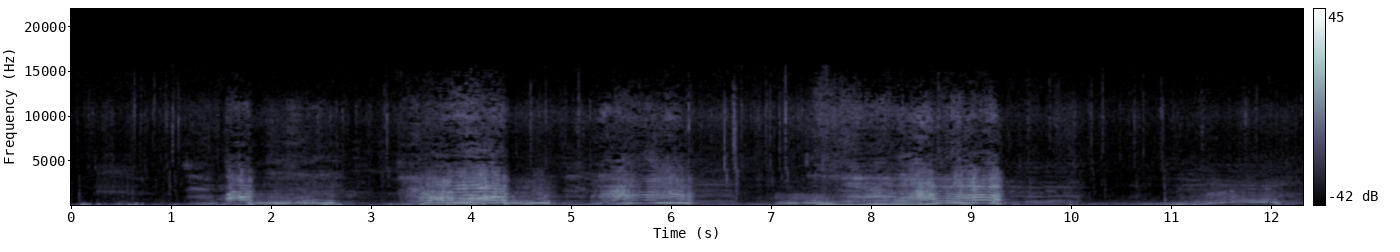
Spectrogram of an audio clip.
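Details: Cows and calves of Lloyd cattle calling in a herd, a string of rising-and-falling moos of varied length, some higher calf-like bleats among deeper bellows, with pauses between bursts.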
